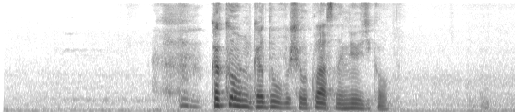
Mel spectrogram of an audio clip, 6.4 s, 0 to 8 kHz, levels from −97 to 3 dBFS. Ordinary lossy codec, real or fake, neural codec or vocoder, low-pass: none; fake; codec, 16 kHz in and 24 kHz out, 2.2 kbps, FireRedTTS-2 codec; 7.2 kHz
